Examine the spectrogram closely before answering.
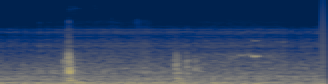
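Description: A windscreen wiper sweeps across the glass.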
